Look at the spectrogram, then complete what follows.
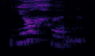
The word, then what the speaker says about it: Johanna: Johanna. Sim. Como se pronuncia de maneira correta esse teu nome?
